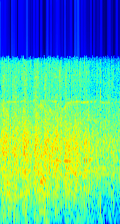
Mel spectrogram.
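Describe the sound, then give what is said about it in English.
Applause from a group of people, a loud, dense wash of clapping that continues the whole time and eases off slightly toward the end, with voices talking over it. “give yourself a round of applause if you can”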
